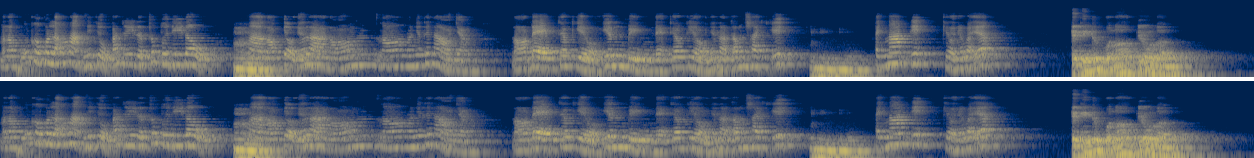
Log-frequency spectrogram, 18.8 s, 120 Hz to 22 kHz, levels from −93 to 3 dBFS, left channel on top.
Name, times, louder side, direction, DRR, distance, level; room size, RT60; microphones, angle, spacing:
voice 1, 0.0-3.1 3.6-7.1 7.7-11.8 13.1-13.9 14.2-14.9, left 1 dB, 85° left, 2 dB, 0.5 m, -31 dB
voice 2, 3.5-4.0 12.1-13.0 16.1-17.5, right 1 dB, 25° left, -5 dB, 1.0 m, -24 dB
3.0 x 2.3 x 3.4 m, 1.1 s
head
